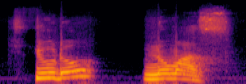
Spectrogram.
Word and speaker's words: Pseudomonas: हाँ, विनाइट्रीकृत, जैसे कि स्यूडोमोनाज, कैसे लिखेंगे, स्पेलिंग देख लेना, PSEUDOMONAS, इसे क्या बोलते हैं, स्यूडोमोनास। हाँ, स्यूडोमोनास, हाँ, इसे पी इसमें साइलेंट है।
